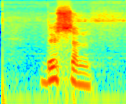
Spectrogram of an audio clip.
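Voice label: "Bussum", Dutch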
